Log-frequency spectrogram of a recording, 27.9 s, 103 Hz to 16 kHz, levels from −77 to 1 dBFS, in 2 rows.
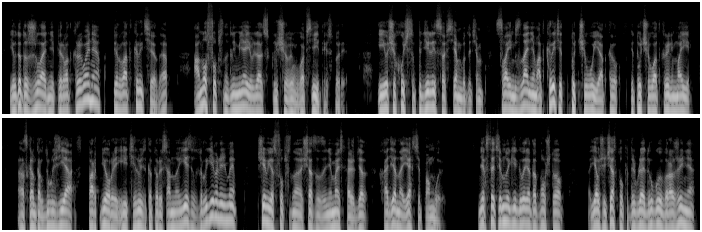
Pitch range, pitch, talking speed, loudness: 110-130 Hz, 120 Hz, 155 wpm, -26 LUFS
